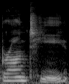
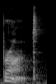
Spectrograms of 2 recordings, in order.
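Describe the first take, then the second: First: The name is said with two syllables. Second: The name is said with one syllable. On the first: The speaker calls it right. "with two syllables" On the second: The speaker calls it wrong. "didn't pronounce it Bront"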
